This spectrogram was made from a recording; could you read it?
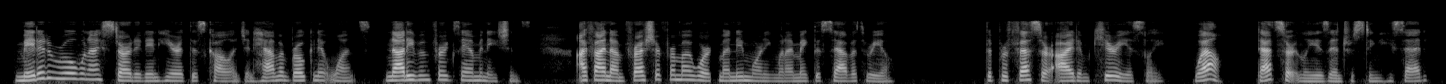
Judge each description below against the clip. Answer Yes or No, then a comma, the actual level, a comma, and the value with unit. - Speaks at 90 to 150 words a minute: No, average, 200 wpm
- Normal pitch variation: Yes, average, 4.2 semitones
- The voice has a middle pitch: Yes, medium, 175 Hz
